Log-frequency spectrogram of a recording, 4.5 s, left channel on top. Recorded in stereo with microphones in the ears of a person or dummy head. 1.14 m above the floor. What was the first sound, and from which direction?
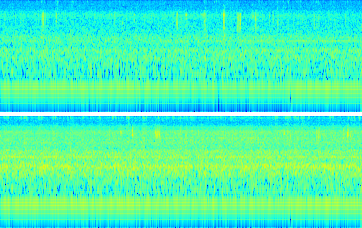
Only background noise.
